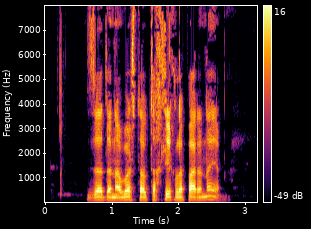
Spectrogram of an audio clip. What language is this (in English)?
Pashto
